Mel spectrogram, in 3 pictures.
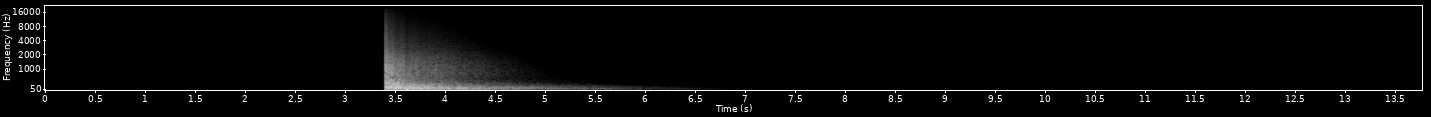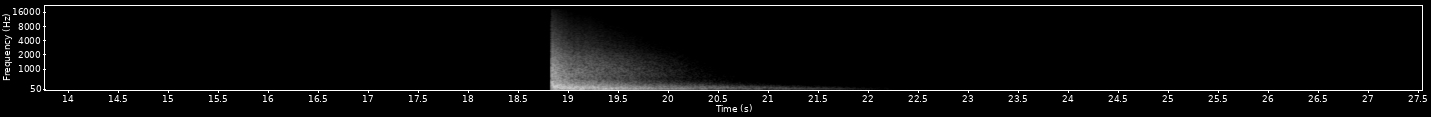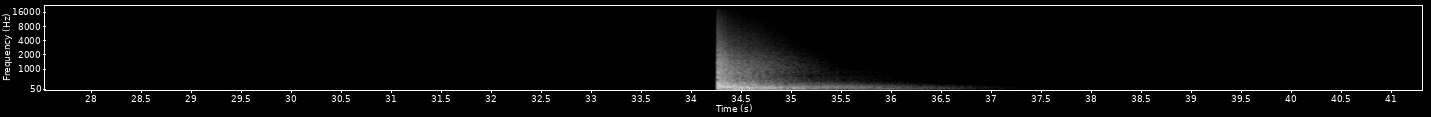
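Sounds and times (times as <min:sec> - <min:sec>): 
clean explosions: 0:03.4 - 0:04.9, 0:18.9 - 0:20.3, 0:34.3 - 0:35.7.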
